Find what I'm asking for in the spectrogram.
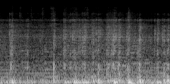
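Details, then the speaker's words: Mohawk Platinum MP1200.1 1200 W car power amplifier, ±30 V rails, with no input connected producing deep uneven thudding pops through the subwoofer (motorboating); symptoms hum and distortion after running a while. "มฮะinputยังไม่ได้ต่อเลยนะครับแต่ว่าจะมีเสียงเนี่ยคลอกๆนี่เรียงกันเป็นอย่างนี้เลยครับผม"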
